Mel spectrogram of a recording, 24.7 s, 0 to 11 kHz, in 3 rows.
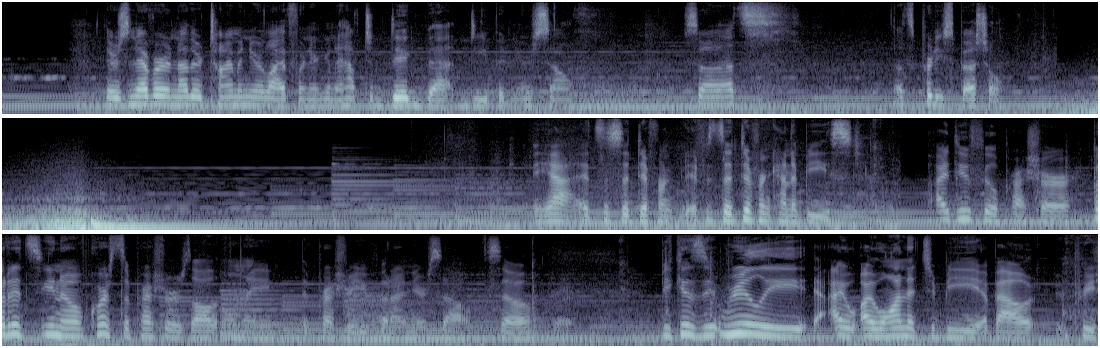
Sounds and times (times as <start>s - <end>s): Music: 0.0s - 24.6s
Outside, rural or natural: 0.2s - 18.0s.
